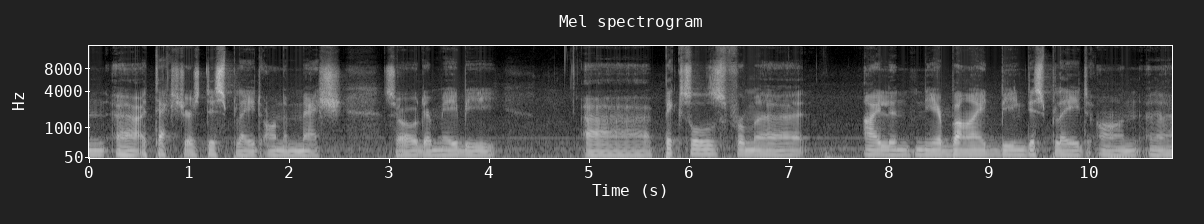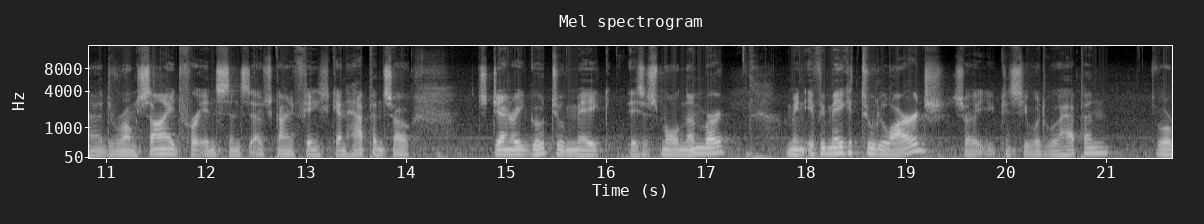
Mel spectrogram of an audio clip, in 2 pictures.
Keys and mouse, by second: 14.0-21.6 drag, 16.2 0.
